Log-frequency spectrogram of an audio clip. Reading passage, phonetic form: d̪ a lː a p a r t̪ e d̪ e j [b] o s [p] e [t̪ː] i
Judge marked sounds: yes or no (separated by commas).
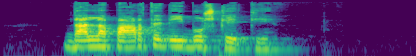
yes, no, yes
